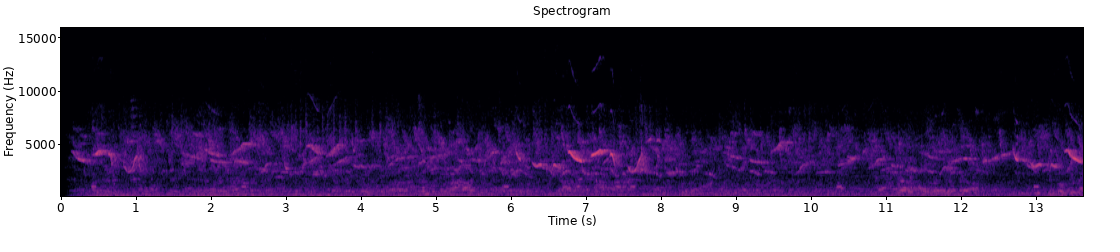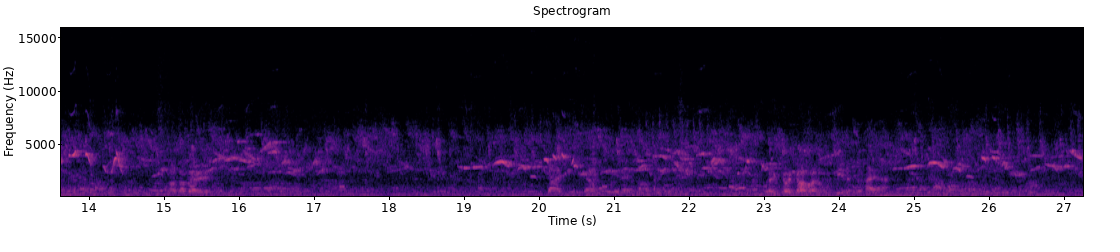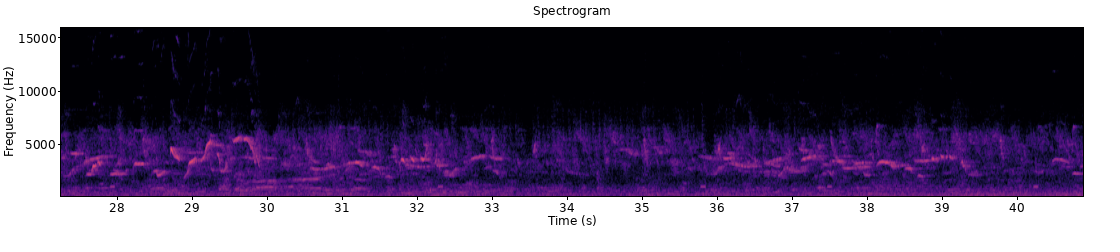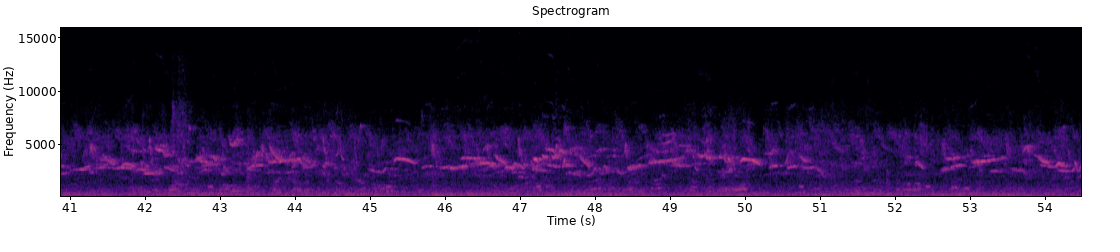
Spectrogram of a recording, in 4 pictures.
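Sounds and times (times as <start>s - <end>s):
bird market ambience in Hong Kong: 0.0s - 54.4s.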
